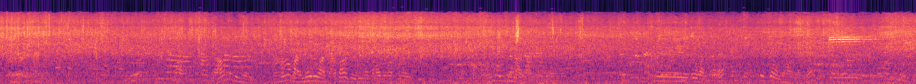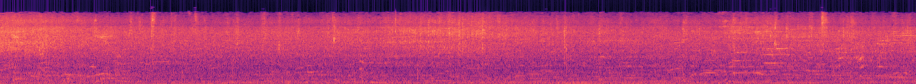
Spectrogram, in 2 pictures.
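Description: A crowd of people chatters nearby in the open street.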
